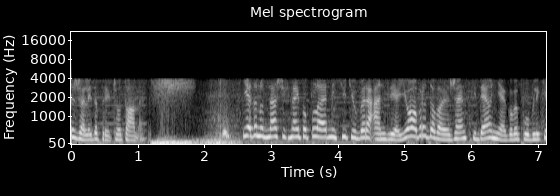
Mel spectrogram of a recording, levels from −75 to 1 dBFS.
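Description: A voice detector likely judged the signal to be background and stopped sending, so from 1.16 to 1.19 s about 30 ms of sound is replaced by steady comfort noise before the signal resumes. The audio reaches the listener through a telephone-style call path, with nothing above 4 kHz, which fits a narrowband codec.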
